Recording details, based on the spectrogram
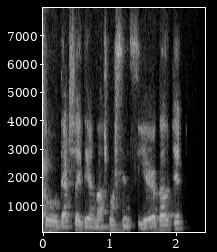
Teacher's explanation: Just notice again how he rises on sincere. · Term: rising intonation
